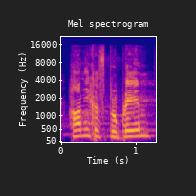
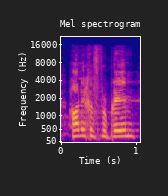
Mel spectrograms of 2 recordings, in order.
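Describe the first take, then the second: No difference in how they are said.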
